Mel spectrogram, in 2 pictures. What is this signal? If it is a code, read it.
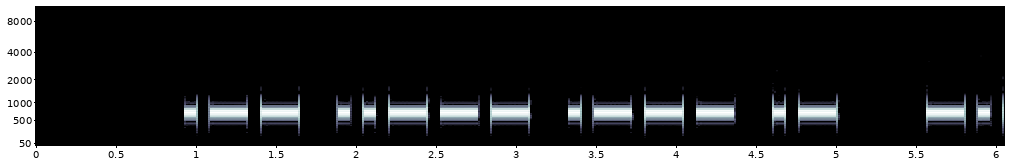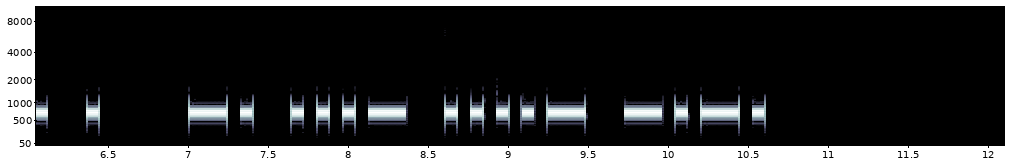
Morse code, heard as a keyed tone, about 15 wpm, 700 Hz. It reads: W2JA DE NV4C
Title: USA Callsign DE Callsign - 4 Characters - 15wpm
